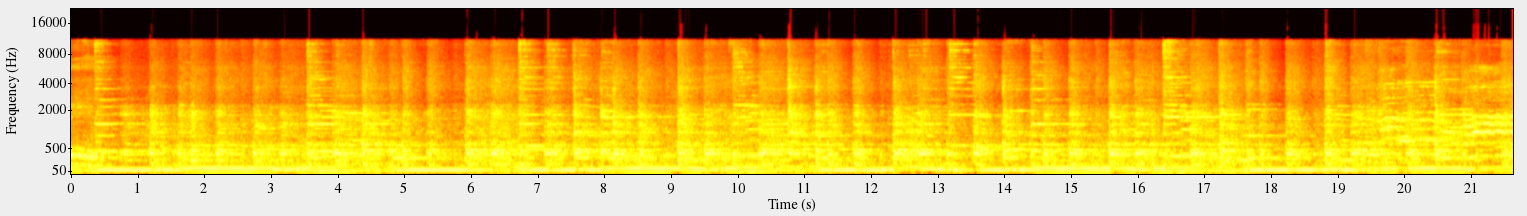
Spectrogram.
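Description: Live acoustic band playing an instrumental passage: acoustic guitars with percussion keeping a steady beat over a deep bass.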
